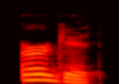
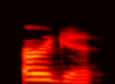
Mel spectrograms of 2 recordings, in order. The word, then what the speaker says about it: ergot: Ergot. That's how you pronounce it. Ergot.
